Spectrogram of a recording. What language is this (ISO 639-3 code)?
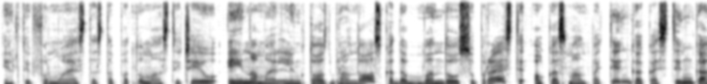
lit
